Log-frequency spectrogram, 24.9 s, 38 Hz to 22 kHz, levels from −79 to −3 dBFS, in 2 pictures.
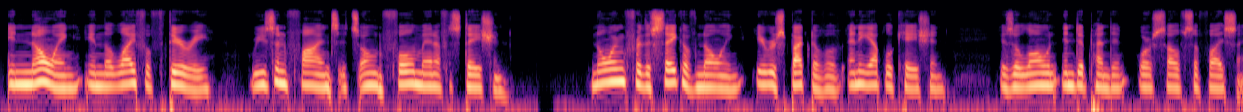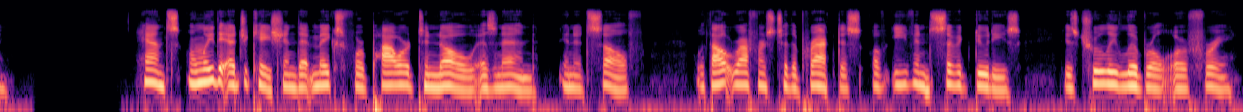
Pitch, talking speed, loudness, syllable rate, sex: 165 Hz, 140 wpm, -18 LUFS, 5.0 syllables/s, female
